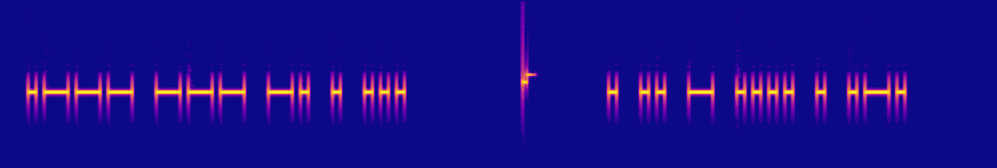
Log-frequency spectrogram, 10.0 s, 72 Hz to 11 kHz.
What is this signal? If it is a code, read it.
Morse code, heard as a keyed tone, about 15 wpm, 700 Hz. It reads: JONES EITHER
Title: Sets of 5 Words - New Word Drill - 15wpm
